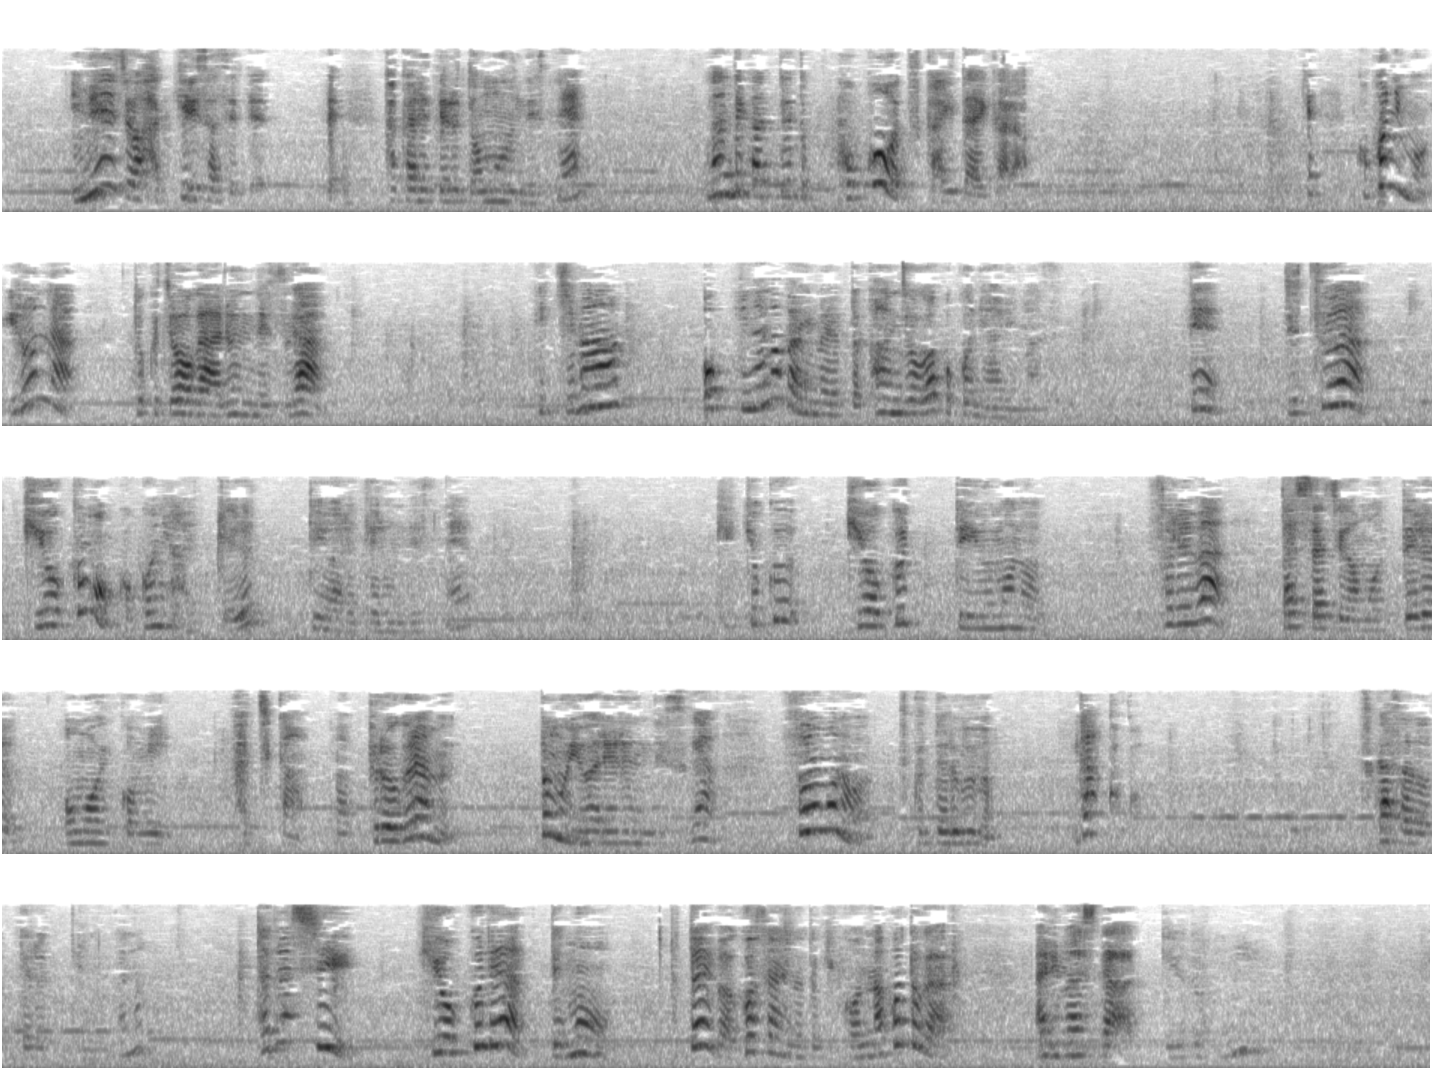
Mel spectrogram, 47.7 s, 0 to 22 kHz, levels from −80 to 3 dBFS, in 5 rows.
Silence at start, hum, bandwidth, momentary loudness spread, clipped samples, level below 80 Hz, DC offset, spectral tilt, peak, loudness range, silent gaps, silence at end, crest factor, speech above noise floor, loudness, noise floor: 0 s; none; 9.2 kHz; 22 LU; under 0.1%; -48 dBFS; 0.6%; -1 dB/octave; 0 dBFS; 7 LU; none; 0 s; 22 dB; 20 dB; -19 LUFS; -40 dBFS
